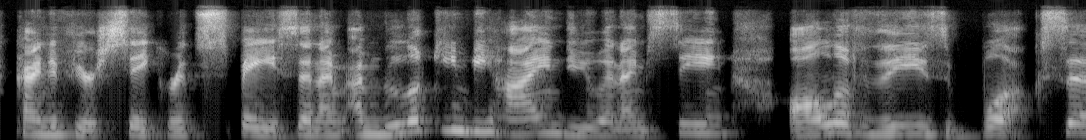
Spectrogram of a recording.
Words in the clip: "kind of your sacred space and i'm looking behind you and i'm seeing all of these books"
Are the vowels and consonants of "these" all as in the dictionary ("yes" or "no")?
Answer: yes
